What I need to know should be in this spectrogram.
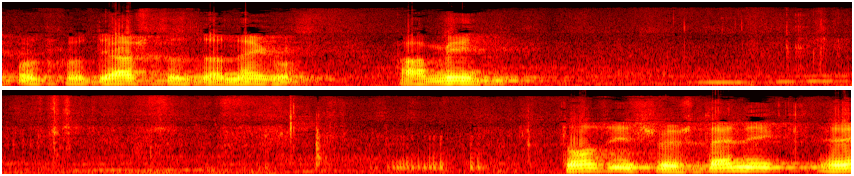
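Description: An elderly man reads aloud slowly and calmly.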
